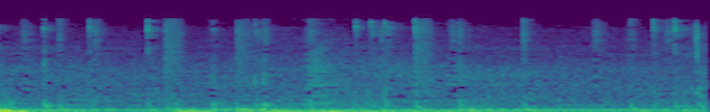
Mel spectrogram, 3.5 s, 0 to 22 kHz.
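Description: Keystrokes tap on a computer keyboard during Autodesk Maya 2014 character modeling work, a quick run of soft close clicks over a low hum, with no talking.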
